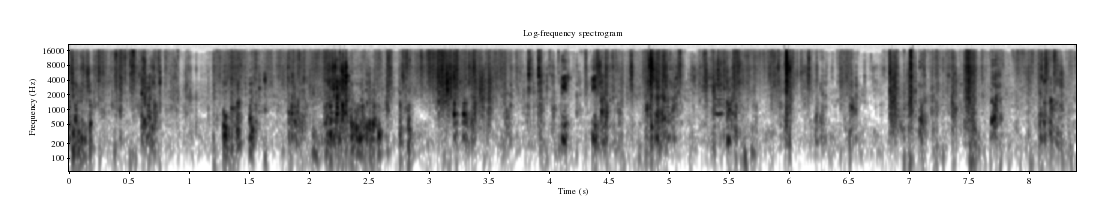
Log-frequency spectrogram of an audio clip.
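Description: Irregular knocks, taps and clatter of a metal-framed console table being handled during assembly.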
